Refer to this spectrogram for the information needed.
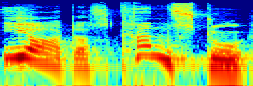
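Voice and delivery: high, emphatic yes; very decided. A narrator's reading. Girl grants boy his wish, very decided. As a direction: assure firmly, pitched high and falling. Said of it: "entgegnete die neue Bekannte sehr bestimmt".

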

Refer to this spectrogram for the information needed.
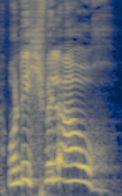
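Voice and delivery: high-pitched chiming in; eager child's call. A narrator's reading. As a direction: pipe up so as not to be left out. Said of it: "die Rufe der Zwillinge".

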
